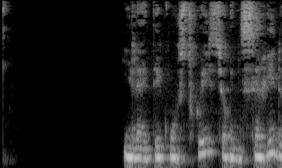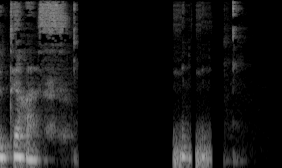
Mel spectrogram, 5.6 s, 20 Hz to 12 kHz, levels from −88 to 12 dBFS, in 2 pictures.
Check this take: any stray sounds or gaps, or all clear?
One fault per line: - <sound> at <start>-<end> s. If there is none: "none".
- laugh at 4.5-4.9 s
